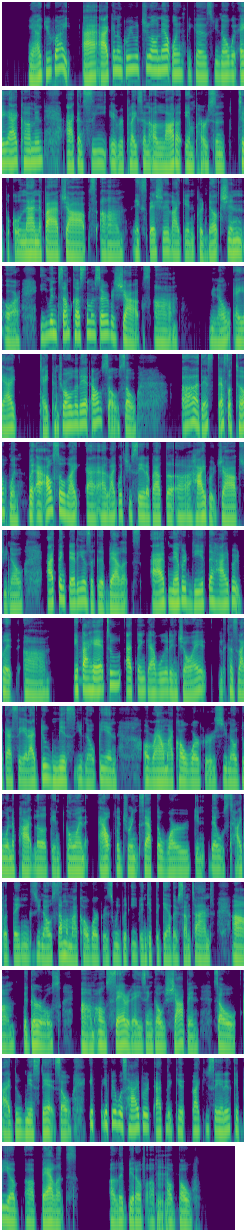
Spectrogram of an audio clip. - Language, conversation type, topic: English, unstructured, What do you think about remote work becoming so common?
- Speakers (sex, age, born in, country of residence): female, 55-59, United States, United States; male, 20-24, United States, United States
- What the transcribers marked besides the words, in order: other background noise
